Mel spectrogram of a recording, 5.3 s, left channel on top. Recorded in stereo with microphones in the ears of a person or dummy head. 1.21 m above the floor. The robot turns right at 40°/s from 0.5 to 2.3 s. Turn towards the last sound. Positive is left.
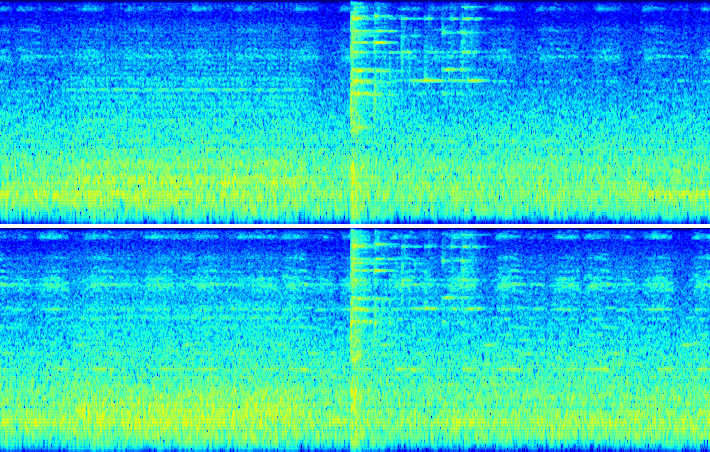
turn(degrees=10)  # may be behind; listen again after turning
